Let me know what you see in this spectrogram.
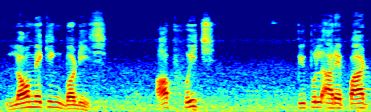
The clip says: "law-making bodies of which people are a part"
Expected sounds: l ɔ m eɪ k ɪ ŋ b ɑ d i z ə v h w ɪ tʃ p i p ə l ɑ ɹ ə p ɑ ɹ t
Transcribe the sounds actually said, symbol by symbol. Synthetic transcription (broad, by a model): l ɔ m eɪ k ɪ ŋ b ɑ d i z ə p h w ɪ tʃ p i p ə l ɑ ɹ ə p ɑ ɹ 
